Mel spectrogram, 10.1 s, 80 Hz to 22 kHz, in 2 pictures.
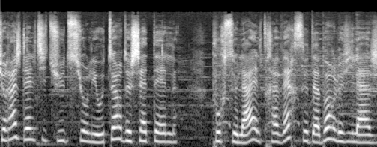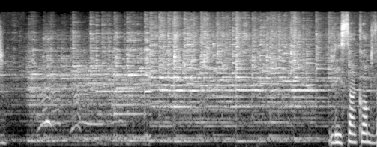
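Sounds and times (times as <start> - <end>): cowbells clanging: 2.6 - 10.0.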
